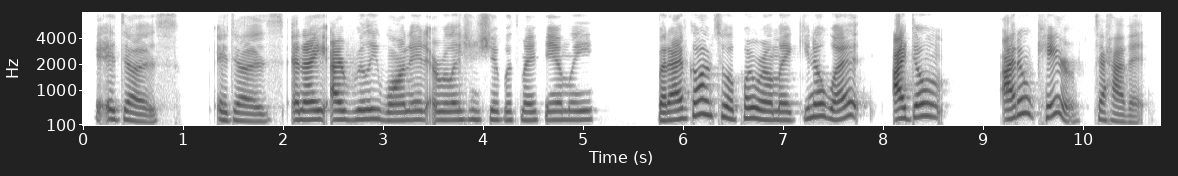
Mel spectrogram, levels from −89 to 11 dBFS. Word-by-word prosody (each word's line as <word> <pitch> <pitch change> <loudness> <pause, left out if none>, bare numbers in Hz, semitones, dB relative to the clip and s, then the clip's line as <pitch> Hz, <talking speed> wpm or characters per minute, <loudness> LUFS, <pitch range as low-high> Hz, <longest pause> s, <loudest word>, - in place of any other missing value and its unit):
I - - -5
it 240 -1 -2
does, 200 -7 -4 0.4
it 215 -3 -3
does, 195 -1 -5
and 225 0 +2
I 235 0 +4
I 230 0 +6
really 235 +2 0
wanted 215 +1 -2
a 220 - -3
relationship 225 +1 -4
with 220 +1 -8
my 220 0 -2
family, 225 +1 -4 0.7
but 210 - +4
I've 235 +3 +4
gotten 350 0 +3
to 300 -3 0
a 255 - +2
point 270 +2 +2
where 245 - +4
I'm 225 0 +1
like, 220 -1 -3
"You 265 - -3
know 315 +1 +3
what? 275 +4 +1 0.3
I 265 - +10
don't 305 +3 0 0.5
I - - +6
don't 380 +1 0
care 290 - -2
to 225 - -2
have 185 -5 -2
it 160 - -9
230 Hz, 195 wpm, -25 LUFS, 220-255 Hz, 0.7 s, I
